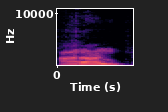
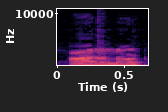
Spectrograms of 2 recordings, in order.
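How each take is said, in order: First: It is said as one short contracted word. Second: It is said as two full separate words.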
